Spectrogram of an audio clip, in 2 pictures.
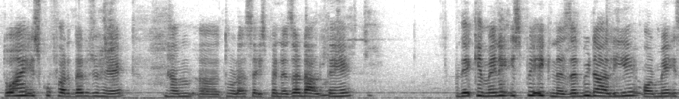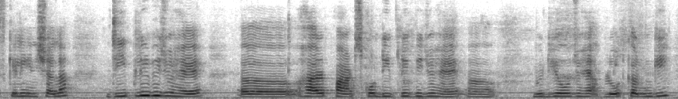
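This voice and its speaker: A woman's voice: fairly high pitch, steady tone, moderate pace, slight background noise. A woman teaching English grammar in a video lesson, patiently explaining step by step and spelling words out letter by letter.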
